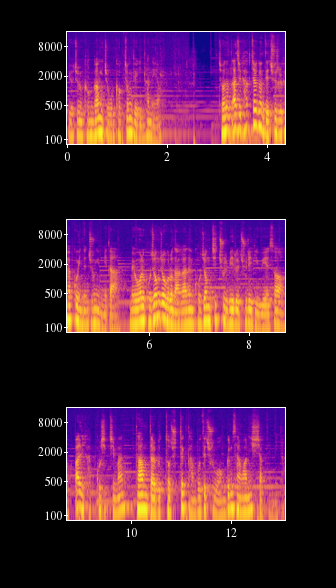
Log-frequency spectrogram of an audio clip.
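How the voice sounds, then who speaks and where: Medium male pitch with ordinary pitch variation over music in the background. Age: 30s. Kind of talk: vlog voice-over narration.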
